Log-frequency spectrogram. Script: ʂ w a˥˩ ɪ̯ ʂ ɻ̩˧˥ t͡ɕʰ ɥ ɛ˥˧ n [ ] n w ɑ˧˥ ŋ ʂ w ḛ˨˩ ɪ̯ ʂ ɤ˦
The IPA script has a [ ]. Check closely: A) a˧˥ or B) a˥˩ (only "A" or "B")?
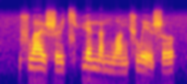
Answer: B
